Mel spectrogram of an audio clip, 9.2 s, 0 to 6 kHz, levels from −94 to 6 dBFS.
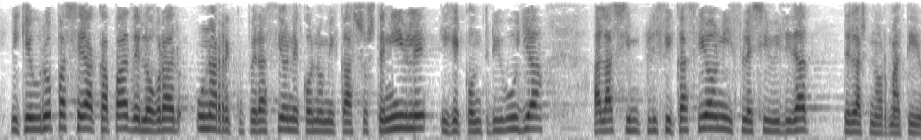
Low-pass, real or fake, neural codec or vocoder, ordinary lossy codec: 5.4 kHz; real; none; none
